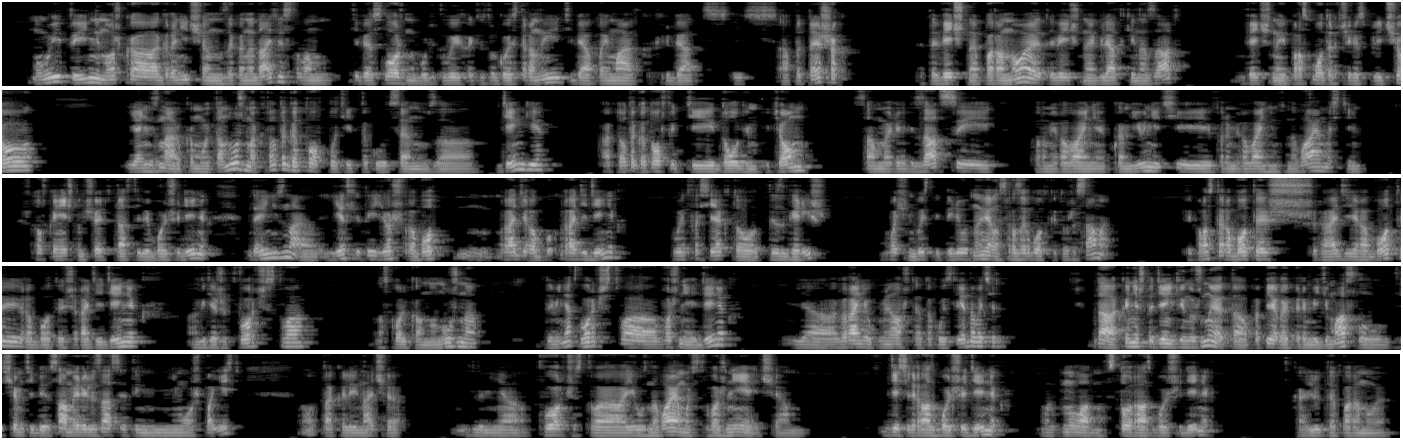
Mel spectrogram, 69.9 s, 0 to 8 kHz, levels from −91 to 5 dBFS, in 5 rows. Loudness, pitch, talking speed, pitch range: -29 LUFS, 110 Hz, 140 wpm, 105-135 Hz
